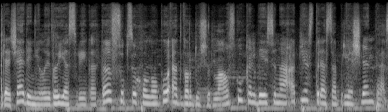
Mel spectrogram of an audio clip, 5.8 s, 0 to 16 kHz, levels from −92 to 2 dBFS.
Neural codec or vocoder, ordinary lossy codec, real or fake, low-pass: codec, 44.1 kHz, 2.6 kbps, SNAC; AAC, 96 kbps; fake; 14.4 kHz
